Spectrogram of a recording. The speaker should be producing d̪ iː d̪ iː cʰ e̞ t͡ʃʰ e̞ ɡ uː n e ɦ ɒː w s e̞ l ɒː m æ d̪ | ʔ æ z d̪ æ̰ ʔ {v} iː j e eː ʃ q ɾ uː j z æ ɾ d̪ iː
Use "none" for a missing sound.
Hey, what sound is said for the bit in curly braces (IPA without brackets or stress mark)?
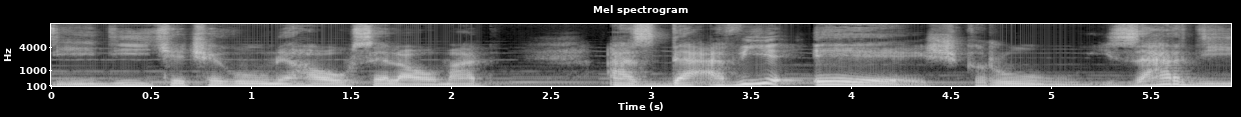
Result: v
